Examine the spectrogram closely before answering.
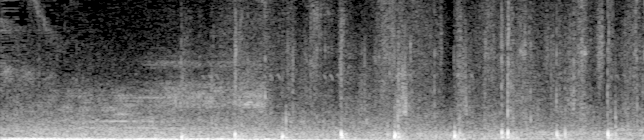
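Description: Boots run on cobblestones.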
